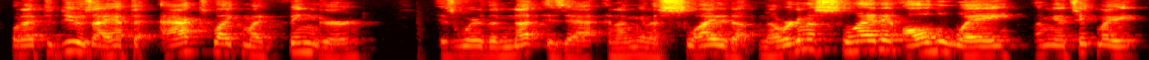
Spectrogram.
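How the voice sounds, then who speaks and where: A man's voice: on the high side, animated, a little fast, roomy sound. A man teaching an online guitar lesson in a casual, encouraging way, with many ums and okays. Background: guitar playing.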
